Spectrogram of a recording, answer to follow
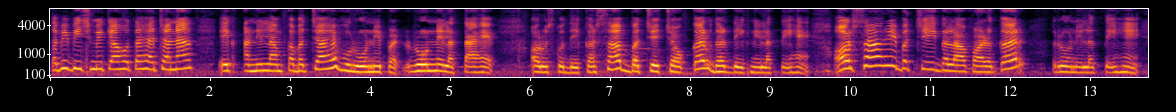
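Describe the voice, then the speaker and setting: A woman's voice: on the high side, animated, measured pace, a bit bright. A woman teacher explaining a school text to children, acting out each line and then repeating and explaining it.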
